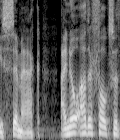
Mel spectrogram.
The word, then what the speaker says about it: Simak: Simak. I know other folks with that surname pronounce it Symack, but I am getting the pronunciation of his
